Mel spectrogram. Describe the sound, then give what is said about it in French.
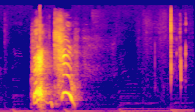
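A single sneeze comes in two sharp bursts in quick succession, a breathy intake followed by a louder release, and is then followed by near silence. “Et là, faut que j'éternue.”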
